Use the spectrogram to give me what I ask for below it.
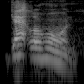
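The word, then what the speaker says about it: Gjallarhorn: gun in the game gatler horn that is the proper pronunciation of gatlinhorn you can call it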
